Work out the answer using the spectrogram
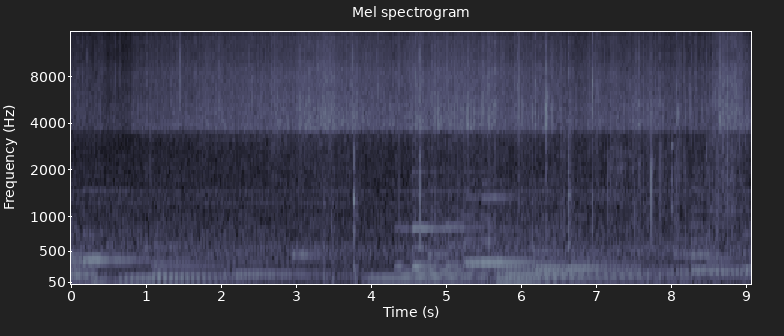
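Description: Diced onion, garlic and ham sizzling in oil in a nonstick frying pan, stirred with a silicone spatula that clicks against the pan now and then. Soft background music with held low notes plays along.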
